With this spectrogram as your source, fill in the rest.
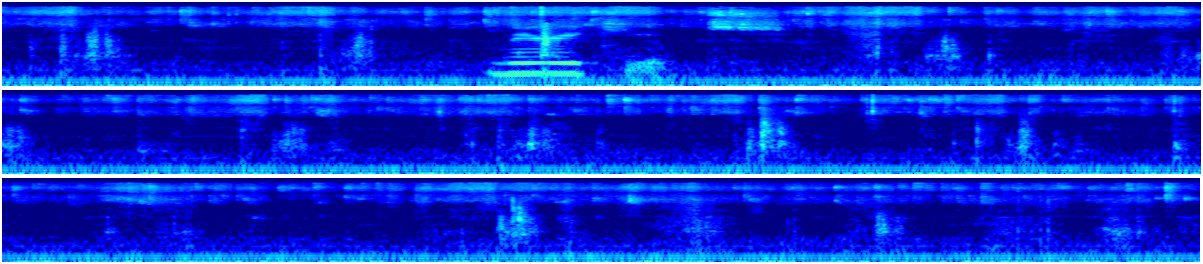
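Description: Paper pages rustle and flip as a book is leafed through.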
